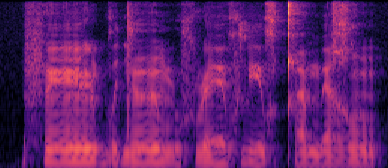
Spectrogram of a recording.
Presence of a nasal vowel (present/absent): present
